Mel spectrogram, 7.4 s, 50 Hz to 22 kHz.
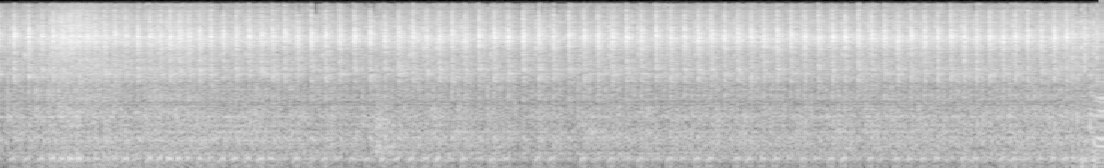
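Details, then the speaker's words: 2002 Honda XR100R single, first start after sitting all winter: fast, even light ticking over the idle, judged to be a loose cam (timing) chain rather than the valves, before timing chain adjustment. "hear that kick guys that's that ticking i'm talking about right so that must be the uh cam chain because it's definitely not the valve"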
